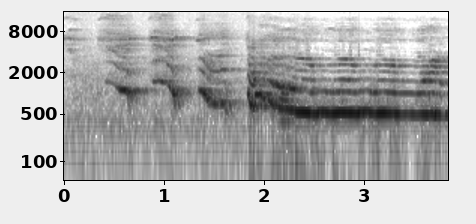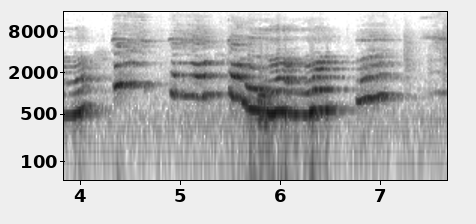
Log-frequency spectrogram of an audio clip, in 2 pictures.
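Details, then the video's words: Lonely Kai Ken left alone at home howls to call its family: short whining yelps, then a sustained howl sliding slowly downward for about two seconds, followed by further shorter falling howls and whines. "甲斐犬の遠吠え！🙀】留守番犬の鳴き声 ！狼みたいだけど寂しい声に切なさも感じる"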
